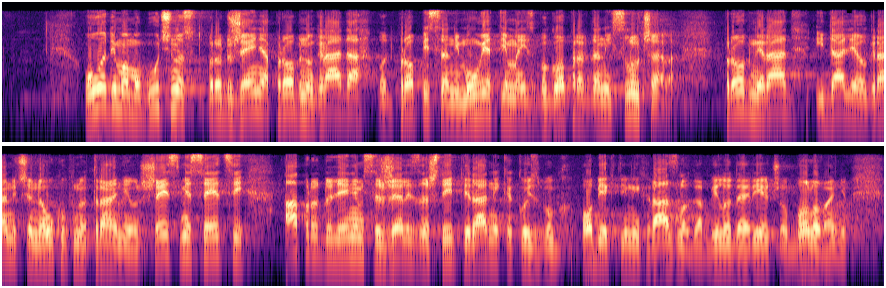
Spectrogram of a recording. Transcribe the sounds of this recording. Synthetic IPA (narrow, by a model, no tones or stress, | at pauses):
uʋo̞d̪imo̞mo̞ɡuːt͡ɕno̞st̪pɾo̞d̪uʒe̞ːɲapɾo̞ːbno̞ɡɾaːd̪apo̞d̪pɾo̞pisanimuːʋje̞t̪imaizbo̞ɡo̞pɾaʋd̪anixslˠut͡ʃajḛʋa̰ | pɾo̞ːbniɾaːd̪id̪aʎejeo̞ɡɾanit͡ʃe̞nːaukupno̞t̪ɾaːjaɲe̞o̞d̪ʃe̞ːst̪mje̞se̞ːt̪si | apɾo̞d̪uʎe̞ːɲe̞mse̞ʒe̞lizaʃt̪iːt̪iɾaːd̪nikako̞jizbo̞ɡ | o̞bje̞kt̪iʋnixɾaːzlˠo̞ɡabiːlo̞d̪aje̞ɾjet͡ʃo̞bo̞lo̞ʋa̰ɲu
